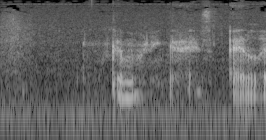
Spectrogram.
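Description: A woman speaking quietly in a sleepy voice, just woken up.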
